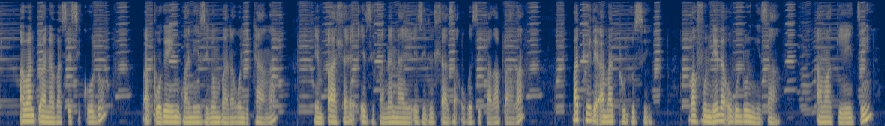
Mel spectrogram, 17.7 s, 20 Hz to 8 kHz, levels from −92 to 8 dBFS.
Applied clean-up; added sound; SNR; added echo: none; Harmonica; 15 dB; none.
